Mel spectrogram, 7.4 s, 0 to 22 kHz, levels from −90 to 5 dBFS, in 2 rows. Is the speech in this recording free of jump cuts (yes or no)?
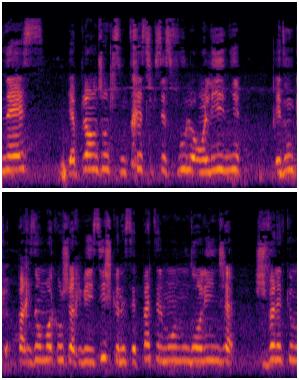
yes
